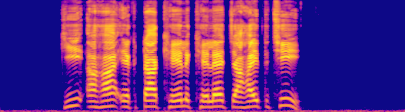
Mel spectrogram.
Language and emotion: Maithili, neutral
